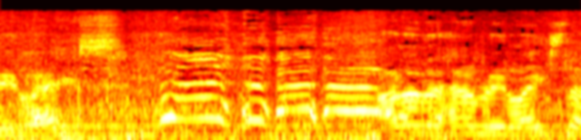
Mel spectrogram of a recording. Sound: cries

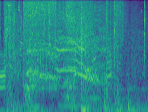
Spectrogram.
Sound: Setelva yells

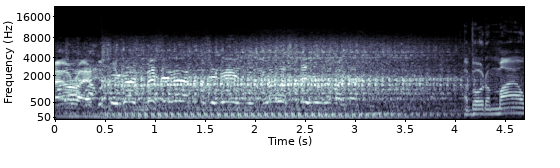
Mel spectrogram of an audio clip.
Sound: boat engine idling

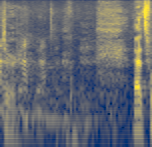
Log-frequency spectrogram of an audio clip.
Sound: laughter

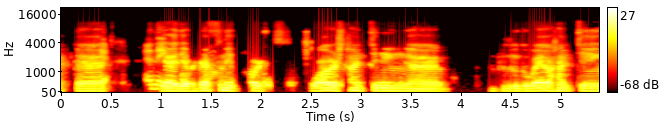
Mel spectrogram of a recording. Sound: internet distortion

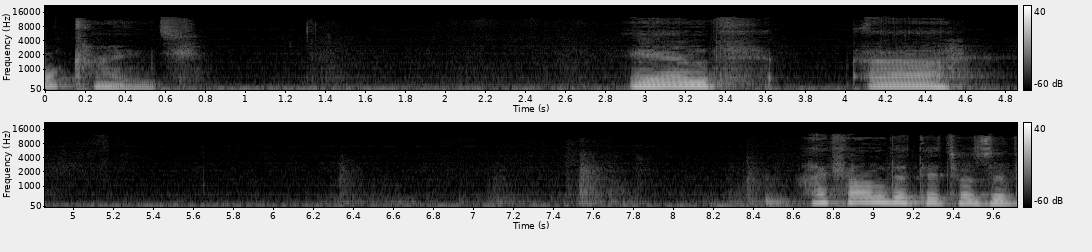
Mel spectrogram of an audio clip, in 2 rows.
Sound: pauses for 3 seconds

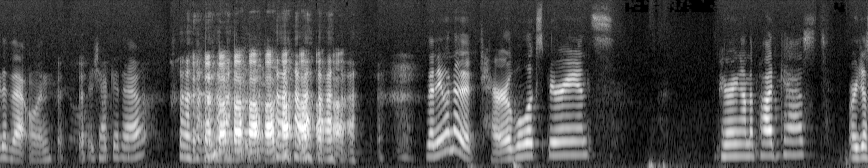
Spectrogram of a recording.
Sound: laugh

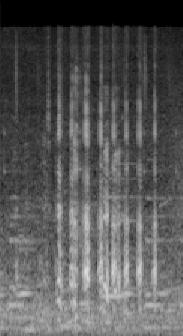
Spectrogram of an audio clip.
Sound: both laugh

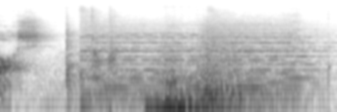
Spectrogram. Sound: logo popping

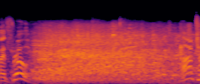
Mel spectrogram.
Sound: audience laughing

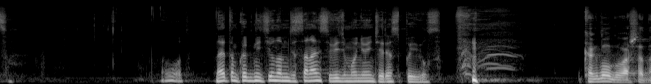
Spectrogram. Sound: chuckles

